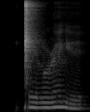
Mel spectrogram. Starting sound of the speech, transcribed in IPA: ǁ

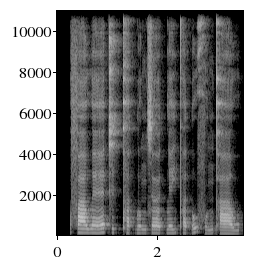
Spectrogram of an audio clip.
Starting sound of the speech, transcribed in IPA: f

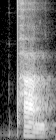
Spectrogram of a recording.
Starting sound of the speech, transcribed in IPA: pʰ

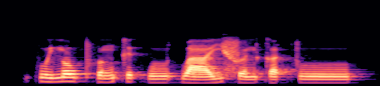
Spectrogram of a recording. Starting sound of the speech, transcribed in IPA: kʷ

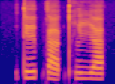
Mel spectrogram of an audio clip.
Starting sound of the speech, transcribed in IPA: t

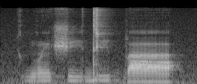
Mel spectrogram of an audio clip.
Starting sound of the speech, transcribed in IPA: ɡʷ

